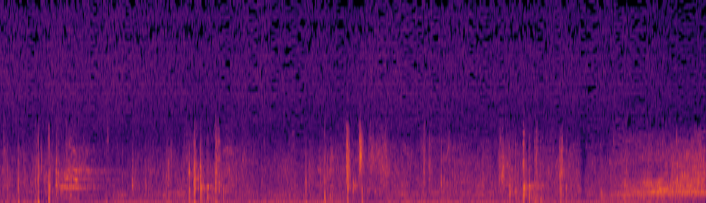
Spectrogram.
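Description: A tennis ball is struck back and forth with rackets.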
